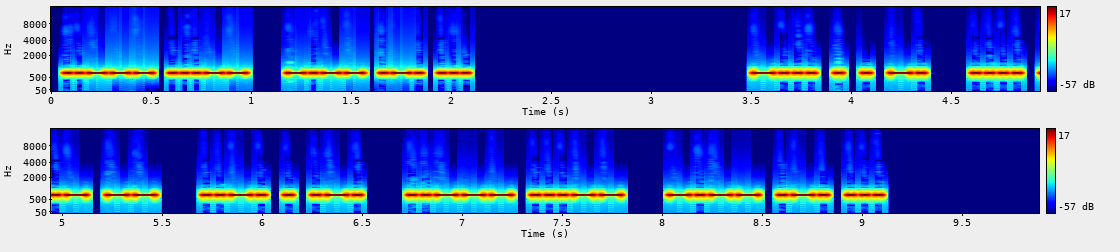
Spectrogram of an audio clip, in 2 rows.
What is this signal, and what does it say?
Morse code, heard as a keyed tone, about 43 wpm, 700 Hz. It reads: 23 YRS BEEN HAM FER 23 YRS
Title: Speed-Racing Common QSO Phrases - 35wpm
